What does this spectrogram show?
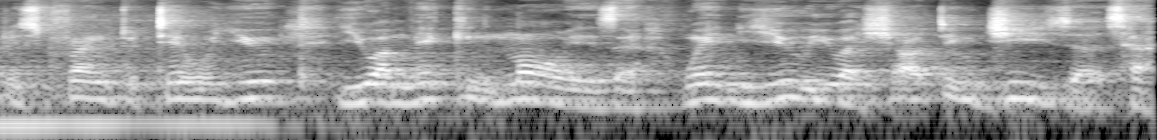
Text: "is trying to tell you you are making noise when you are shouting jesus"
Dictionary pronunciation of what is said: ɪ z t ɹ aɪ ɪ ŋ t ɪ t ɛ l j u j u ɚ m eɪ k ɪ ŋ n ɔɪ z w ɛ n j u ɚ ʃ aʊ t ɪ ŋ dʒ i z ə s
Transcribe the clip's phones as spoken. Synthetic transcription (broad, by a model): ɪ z t ɹ aɪ ɪ ŋ t ɪ t ɛ l j u j u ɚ m eɪ k ɪ ŋ n ɔɪ z w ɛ n j u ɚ ʃ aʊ t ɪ ŋ dʒ i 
